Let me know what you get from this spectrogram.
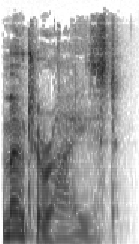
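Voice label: "motorized", British English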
